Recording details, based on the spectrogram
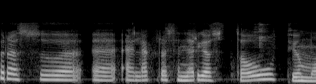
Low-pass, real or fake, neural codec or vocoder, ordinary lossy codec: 7.2 kHz; real; none; AAC, 32 kbps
